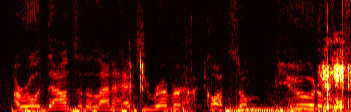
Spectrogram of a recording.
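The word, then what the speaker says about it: Lannahechee: The other day, I rode down to the Lanahatchee River. I caught some beautiful steelhead trout. In the Lanahatchee River. No. The Lanahatchee. It runs right near here. Yeah, but it's pronounced Lanahatchee.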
